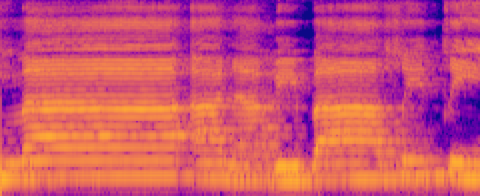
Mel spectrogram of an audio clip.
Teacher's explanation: لتقتلنی ما انا بباسط. یہاں پر ہم نے نون کو بغیر کھینچے ادا کرنا ہے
